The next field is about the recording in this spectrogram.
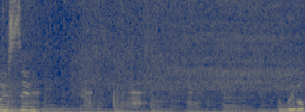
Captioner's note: sizzling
